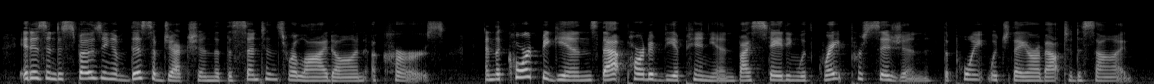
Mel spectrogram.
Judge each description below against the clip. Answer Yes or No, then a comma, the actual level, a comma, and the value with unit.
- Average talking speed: Yes, average, 185 wpm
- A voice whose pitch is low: No, high, 200 Hz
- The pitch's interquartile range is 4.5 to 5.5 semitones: Yes, average, 5.0 semitones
